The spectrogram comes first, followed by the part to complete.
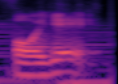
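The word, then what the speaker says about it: foyer: เนี่ย ครับ จะ เป็น เหมือน โฟย นะ ครับ ภาษา ต่าง ดาว เรียก ว่า โฟเย่ ะ อ่า ลอง สะกด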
